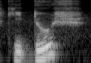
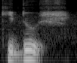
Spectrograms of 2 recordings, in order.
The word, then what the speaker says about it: Kiddush: so unlike kadish kiddush ki dush is kind of a sort of the ashkenazi or the americanized pronunciation of it sephardic hebrew might say kidus so if you're speaking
